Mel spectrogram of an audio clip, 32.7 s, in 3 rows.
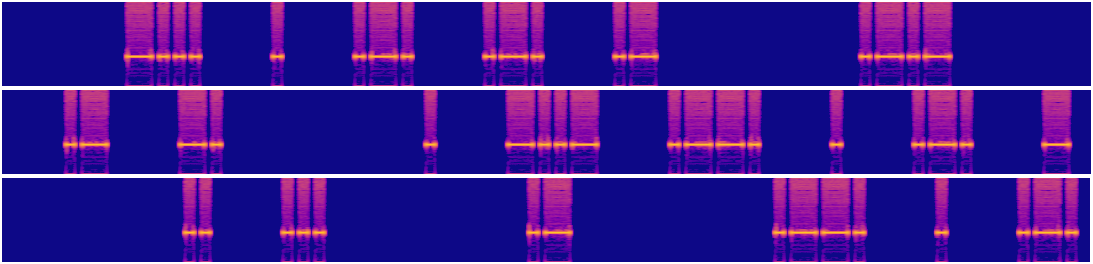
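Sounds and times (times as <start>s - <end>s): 
morse code at 5 wpm: 1.2s - 2.0s, 3.5s - 4.1s, 4.8s - 5.4s, 6.1s - 6.6s, 8.6s - 9.5s, 11.5s - 12.0s, 12.7s - 13.1s, 16.0s - 16.9s, 17.6s - 18.5s, 20.0s - 20.6s, 21.3s - 21.6s, 23.6s - 23.9s, 24.6s - 25.0s, 27.0s - 27.5s, 29.5s - 30.4s, 32.0s - 32.6s.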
